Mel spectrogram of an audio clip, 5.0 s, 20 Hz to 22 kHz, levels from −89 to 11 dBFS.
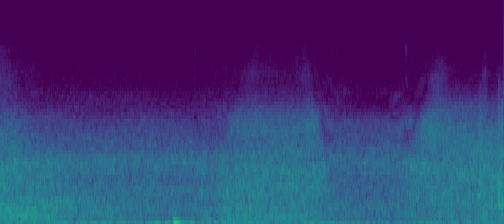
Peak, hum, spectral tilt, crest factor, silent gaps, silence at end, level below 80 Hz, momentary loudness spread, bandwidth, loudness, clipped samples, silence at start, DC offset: -18 dBFS; none; -7.5 dB/octave; 20 dB; none; 0 s; -40 dBFS; 8 LU; 7.8 kHz; -39 LUFS; under 0.1%; 0 s; under 0.1%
